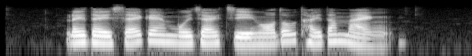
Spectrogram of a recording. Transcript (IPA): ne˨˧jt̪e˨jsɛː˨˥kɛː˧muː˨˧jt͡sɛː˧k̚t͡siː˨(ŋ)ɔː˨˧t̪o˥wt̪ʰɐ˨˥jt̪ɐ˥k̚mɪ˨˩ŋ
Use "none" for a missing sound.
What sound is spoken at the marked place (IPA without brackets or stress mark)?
ŋ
